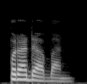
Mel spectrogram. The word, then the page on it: peradaban: indonesian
